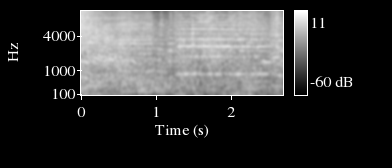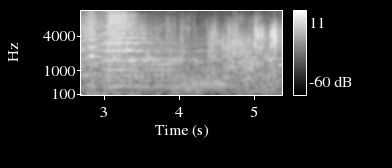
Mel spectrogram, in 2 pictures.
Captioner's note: Aplausos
